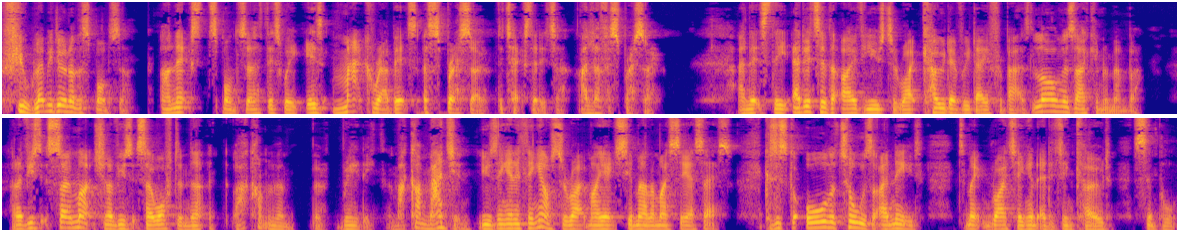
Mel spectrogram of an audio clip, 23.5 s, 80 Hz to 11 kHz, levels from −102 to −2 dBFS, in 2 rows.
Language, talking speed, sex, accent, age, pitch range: English, 220 wpm, male, British, 30-49, 115-140 Hz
